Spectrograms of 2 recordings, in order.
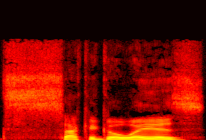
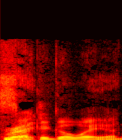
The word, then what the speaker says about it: Sacagawea: And not once do they spell that third syllable, G, with a J sound, with a J. It's always a G. – Okay. – And they think that it was a hard G, so that it's Sacagawea, not Sacagawea.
